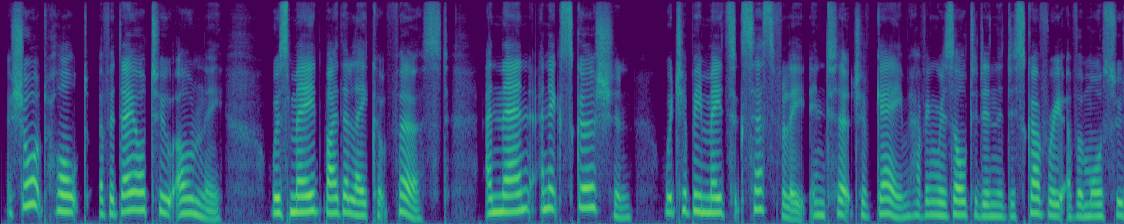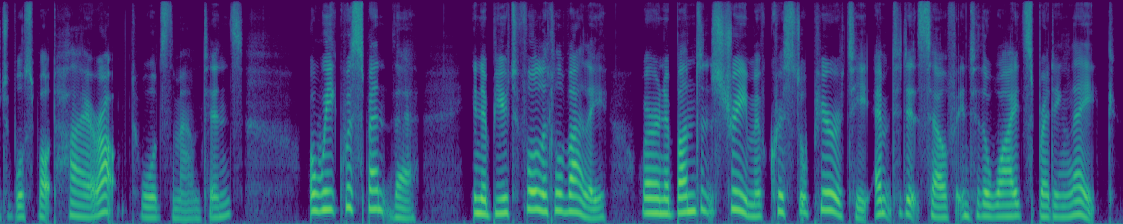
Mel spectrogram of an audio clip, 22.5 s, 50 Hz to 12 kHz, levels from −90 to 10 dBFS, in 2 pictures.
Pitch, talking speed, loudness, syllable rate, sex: 200 Hz, 180 wpm, -19 LUFS, 5.1 syllables/s, female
